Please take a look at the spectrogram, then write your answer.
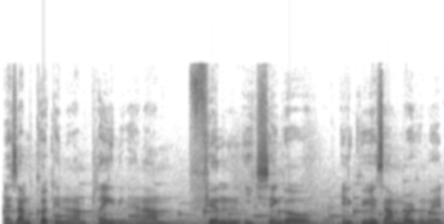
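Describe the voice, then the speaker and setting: Music plays in the background. Over it, a man speaks at a fairly low pitch with fairly even intonation. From Senegal. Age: 20s. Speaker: chef. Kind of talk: interview answer.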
